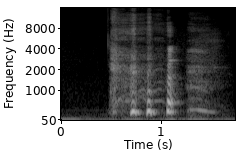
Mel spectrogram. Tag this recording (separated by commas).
Human voice, Laughter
